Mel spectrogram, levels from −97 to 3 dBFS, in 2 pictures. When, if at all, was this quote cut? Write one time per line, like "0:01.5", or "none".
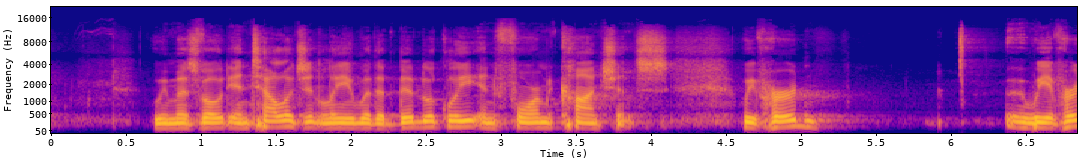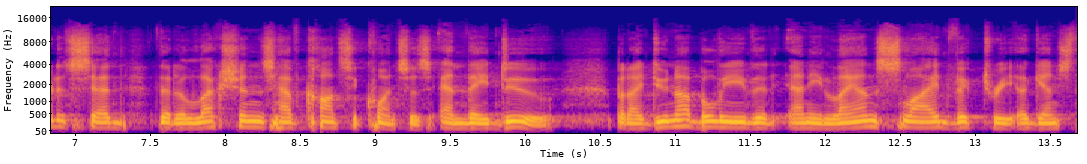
none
